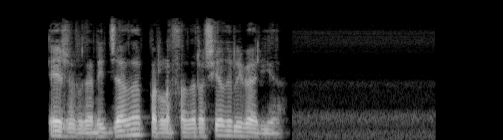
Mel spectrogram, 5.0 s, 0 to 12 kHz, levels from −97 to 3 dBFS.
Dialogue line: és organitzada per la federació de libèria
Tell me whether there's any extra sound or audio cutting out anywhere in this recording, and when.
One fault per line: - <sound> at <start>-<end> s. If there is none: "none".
none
